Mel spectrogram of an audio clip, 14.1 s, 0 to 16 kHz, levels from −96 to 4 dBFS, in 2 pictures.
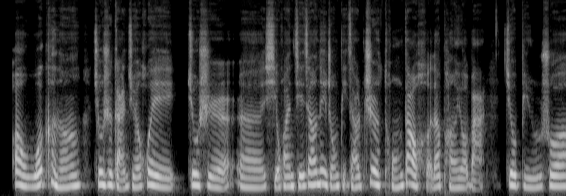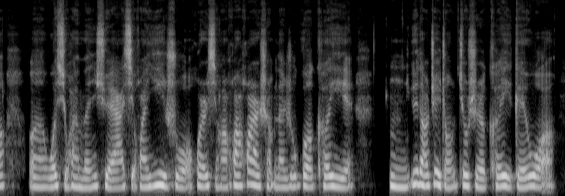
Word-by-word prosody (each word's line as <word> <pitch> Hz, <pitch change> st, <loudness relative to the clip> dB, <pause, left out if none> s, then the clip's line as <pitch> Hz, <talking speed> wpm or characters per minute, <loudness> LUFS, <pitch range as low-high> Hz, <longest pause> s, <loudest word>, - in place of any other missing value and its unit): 哦， 230 Hz, -2 st, +3 dB
我 195 Hz, +4 st, +4 dB
可 245 Hz, -1 st, -1 dB
能 190 Hz, +4 st, 0 dB
就 230 Hz, -, +3 dB
是 220 Hz, 0 st, +4 dB
感 210 Hz, -2 st, -1 dB
觉 185 Hz, -2 st, -3 dB
会 195 Hz, -4 st, +2 dB
就 215 Hz, 0 st, +4 dB
是， 180 Hz, -7 st, -2 dB
呃， 170 Hz, -2 st, -4 dB
喜 185 Hz, -, -1 dB
欢 190 Hz, +2 st, 0 dB
结 195 Hz, -1 st, +3 dB
交 220 Hz, +2 st, +3 dB
那 235 Hz, 0 st, +3 dB
种 190 Hz, 0 st, -1 dB
比 205 Hz, +1 st, -8 dB
较 185 Hz, -3 st, -3 dB
志 225 Hz, +4 st, +2 dB
同 200 Hz, -3 st, -3 dB
道 215 Hz, -4 st, +3 dB
合 -, -, -8 dB
的 185 Hz, +1 st, -1 dB
朋 170 Hz, -4 st, -6 dB
友 170 Hz, -1 st, -4 dB
吧。 -, -, -7 dB, 0.2 s
就 210 Hz, 0 st, +3 dB
比 200 Hz, -2 st, -7 dB
如 170 Hz, +1 st, -4 dB
说， 195 Hz, 0 st, +1 dB, 0.3 s
呃， 175 Hz, -1 st, -4 dB
我 180 Hz, +2 st, 0 dB
喜 205 Hz, 0 st, 0 dB
欢 185 Hz, -1 st, -2 dB
文 170 Hz, +2 st, -2 dB
学 195 Hz, -3 st, 0 dB
啊， 160 Hz, +1 st, -3 dB
喜 195 Hz, -, +1 dB
欢 180 Hz, -1 st, -2 dB
艺 210 Hz, 0 st, +6 dB
术 185 Hz, -4 st, -3 dB
或 200 Hz, -, -2 dB
者 185 Hz, -, 0 dB
喜 195 Hz, -2 st, -1 dB
欢 175 Hz, -1 st, -5 dB
画 205 Hz, 0 st, 0 dB
画 235 Hz, +3 st, -2 dB
儿 205 Hz, -2 st, +3 dB
什 210 Hz, +1 st, -4 dB
么 205 Hz, -, -7 dB
的， 170 Hz, -, -4 dB
如 185 Hz, +2 st, -3 dB
果 190 Hz, -2 st, -1 dB
可 190 Hz, -1 st, -2 dB
以， 180 Hz, +1 st, 0 dB, 0.4 s
嗯， 175 Hz, -3 st, +2 dB
遇 230 Hz, +5 st, +1 dB
到 220 Hz, -3 st, +4 dB
这 225 Hz, +1 st, +3 dB
种 190 Hz, -3 st, -4 dB
就 205 Hz, 0 st, +2 dB
是 180 Hz, -5 st, -1 dB
可 190 Hz, -, -2 dB
以 195 Hz, -2 st, +5 dB
给 175 Hz, -2 st, -1 dB
我， 195 Hz, +3 st, +1 dB
195 Hz, 290 characters per minute, -24 LUFS, 180-210 Hz, 0.4 s, 艺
